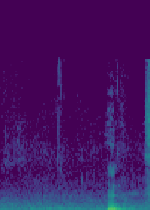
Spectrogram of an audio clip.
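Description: A pause in a man's talk: quiet room tone, then a brief vocal sound from him about one and a half seconds in, before he starts speaking again at the very end.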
